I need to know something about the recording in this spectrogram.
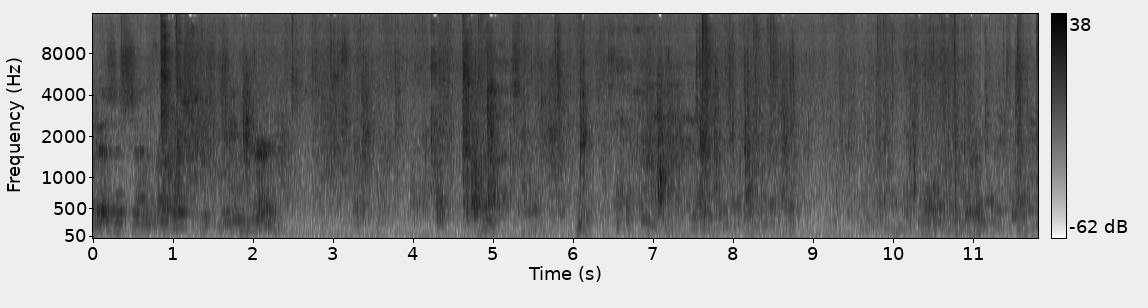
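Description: Papers rustle and shuffle on a table.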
